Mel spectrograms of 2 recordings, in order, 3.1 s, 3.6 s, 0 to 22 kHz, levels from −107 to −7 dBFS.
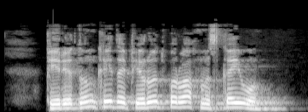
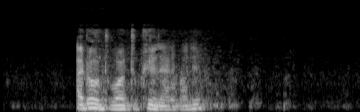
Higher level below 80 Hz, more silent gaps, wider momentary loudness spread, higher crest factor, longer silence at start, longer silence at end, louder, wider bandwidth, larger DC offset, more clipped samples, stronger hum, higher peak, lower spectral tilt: first, -54 dBFS vs -72 dBFS; neither; second, 6 LU vs 11 LU; second, 12 dB vs 22 dB; second, 0.45 s vs 0.75 s; second, 0.25 s vs 1.55 s; first, -11 LUFS vs -34 LUFS; first, 9.2 kHz vs 7.8 kHz; neither; neither; neither; first, 0 dBFS vs -14 dBFS; about the same, -6.5 dB/octave vs -7.5 dB/octave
